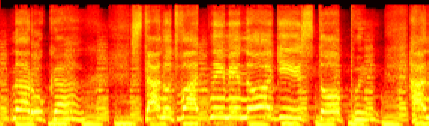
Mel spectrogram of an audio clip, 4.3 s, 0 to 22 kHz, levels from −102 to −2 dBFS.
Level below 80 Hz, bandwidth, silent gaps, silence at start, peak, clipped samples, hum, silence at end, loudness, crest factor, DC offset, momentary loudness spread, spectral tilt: -32 dBFS; 19 kHz; none; 0 s; -4 dBFS; under 0.1%; none; 0 s; -18 LUFS; 16 dB; under 0.1%; 8 LU; -4 dB/octave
